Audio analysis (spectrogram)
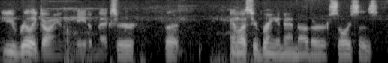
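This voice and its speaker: Low male voice, casual, tosses out quick practical tips. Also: fairly even intonation, darkish tone, a little hiss or hum, low-quality recording. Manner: offhand, gives quick advice. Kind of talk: casual tech chat.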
